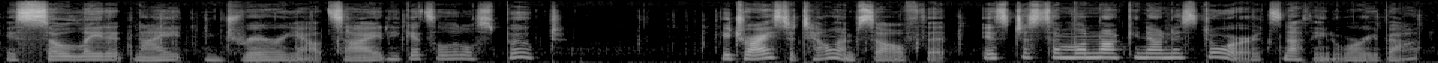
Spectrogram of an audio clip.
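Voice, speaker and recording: A woman's voice: on the low side, expressive, moderate pace, vocal fry, darkish tone. A woman playing an affectionate, teasing, soothing vampire healer in an intimate audio roleplay. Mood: storytelling, soothing. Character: warm, playful, caring female vampire healer.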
